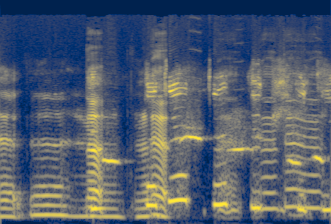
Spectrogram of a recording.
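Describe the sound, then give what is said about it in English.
Someone whistles an imitation of the Wii console music, carrying a bouncy melody in a run of short, pitched notes with brief gaps, fairly loud and with no other sounds around it. “Okay, so how do you hum the that Wii music?”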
